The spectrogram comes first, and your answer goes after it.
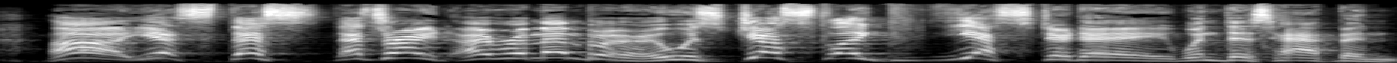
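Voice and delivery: put-on cartoon scientist narrator voice. Retelling how the live action segments sounded: Christopher Lloyd voice. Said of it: "you would hear Christopher Lloyd's voice being like".

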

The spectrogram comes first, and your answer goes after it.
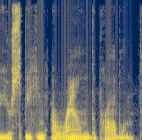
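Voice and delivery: ordinary talk, nothing marked

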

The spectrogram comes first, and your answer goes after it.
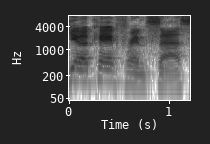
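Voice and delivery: swaggering, menacing, half-threatening taunting tone. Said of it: "a pseudo-threatening way".

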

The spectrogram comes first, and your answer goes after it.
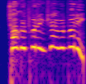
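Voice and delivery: very high, half-swallowed mumbling under the breath. Retelling a South Park scene, imitating Kyle mumbling. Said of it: "he's just mumbling".

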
